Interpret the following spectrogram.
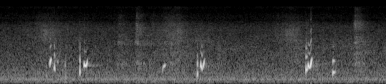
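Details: A guinea pig gives soft, clipped squeaky notes in small clusters, a contented purring chatter of a happy guinea pig.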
